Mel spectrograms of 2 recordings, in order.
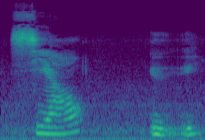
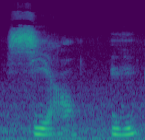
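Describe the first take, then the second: First: The first syllable has a rising tone. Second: The first syllable has a low dipping tone. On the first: "you have to change the first character to the second tone" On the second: "this you don't need to change"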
